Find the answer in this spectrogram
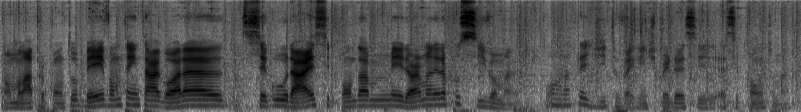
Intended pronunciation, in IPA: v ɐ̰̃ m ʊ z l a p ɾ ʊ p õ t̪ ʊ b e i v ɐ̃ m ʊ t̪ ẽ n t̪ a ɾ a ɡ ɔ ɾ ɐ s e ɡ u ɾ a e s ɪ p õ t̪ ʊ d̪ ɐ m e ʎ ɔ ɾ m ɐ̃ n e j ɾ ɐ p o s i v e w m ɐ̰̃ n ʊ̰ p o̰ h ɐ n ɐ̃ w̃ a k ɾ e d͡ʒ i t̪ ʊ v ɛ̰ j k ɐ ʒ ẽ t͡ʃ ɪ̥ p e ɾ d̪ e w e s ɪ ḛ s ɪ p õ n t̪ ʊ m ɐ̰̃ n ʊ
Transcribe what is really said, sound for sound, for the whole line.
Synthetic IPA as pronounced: v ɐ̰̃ m ʊ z l a p ɾ ʊ p õ t̪ ʊ b e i v ɐ̃ m ʊ t̪ ẽ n t̪ a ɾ a ɡ ɔ ɾ ɐ s e ɡ u ɾ a e s ɪ p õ t̪ ʊ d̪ ɐ m e ʎ ɔ ɾ m ɐ̃ n e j ɾ ɐ p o s i v e w m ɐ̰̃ n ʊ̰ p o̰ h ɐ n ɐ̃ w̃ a k ɾ e d͡ʒ i t̪ ʊ v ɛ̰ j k ɐ ʒ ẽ t͡ʃ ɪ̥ p e ɾ d̪ e w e s ɪ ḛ s ɪ p õ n t̪ ʊ m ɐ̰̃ n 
